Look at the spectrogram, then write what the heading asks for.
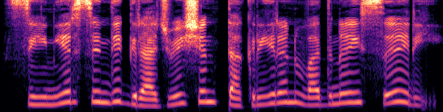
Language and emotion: Kashmiri, sad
